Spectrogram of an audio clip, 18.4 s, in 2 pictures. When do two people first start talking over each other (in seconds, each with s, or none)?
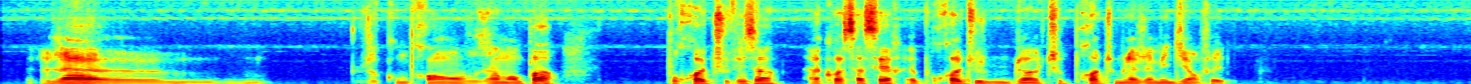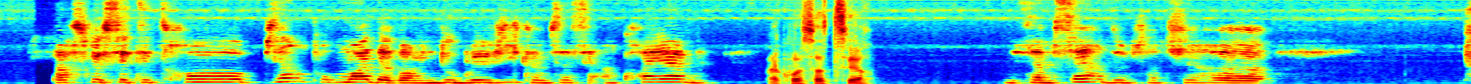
none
